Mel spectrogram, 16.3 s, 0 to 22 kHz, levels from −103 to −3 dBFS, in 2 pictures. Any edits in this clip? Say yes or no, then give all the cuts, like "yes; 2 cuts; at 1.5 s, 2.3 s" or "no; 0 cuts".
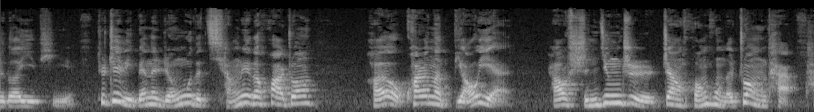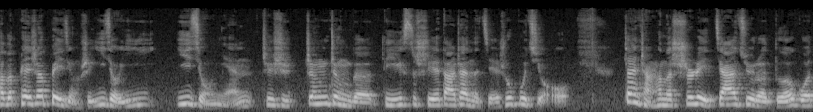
yes; 1 cut; at 8.1 s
